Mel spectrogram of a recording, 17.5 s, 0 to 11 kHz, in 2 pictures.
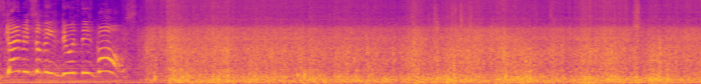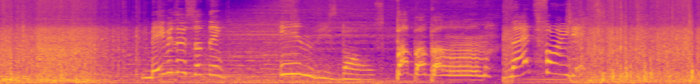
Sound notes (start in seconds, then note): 5.9 digging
